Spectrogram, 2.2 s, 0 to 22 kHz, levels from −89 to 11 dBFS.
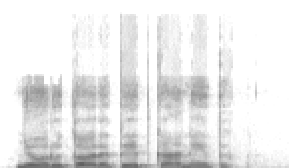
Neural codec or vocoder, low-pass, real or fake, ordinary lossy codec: none; 19.8 kHz; real; Opus, 24 kbps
